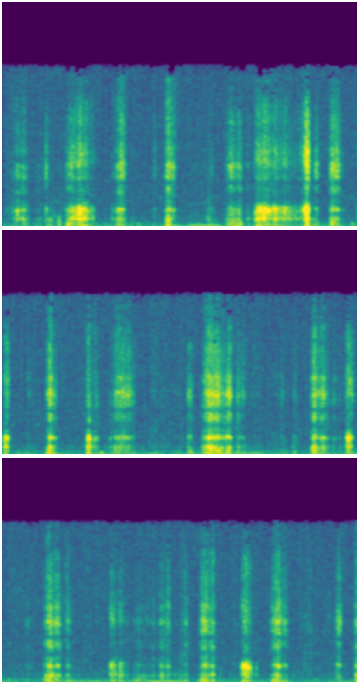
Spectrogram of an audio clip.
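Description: A steel fountain pen nib in blue ink is written across a lined paper notebook page. The sound is a quiet, bright scratching in short strokes, with brief sharp ticks between them. A faint steady low hum runs underneath.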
